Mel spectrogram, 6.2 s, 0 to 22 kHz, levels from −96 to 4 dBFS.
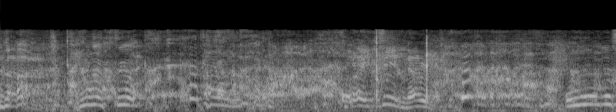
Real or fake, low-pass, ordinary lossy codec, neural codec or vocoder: fake; 7.2 kHz; MP3, 64 kbps; codec, 16 kHz, 4 kbps, FunCodec, trained on Chinese and English, 50 frames a second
